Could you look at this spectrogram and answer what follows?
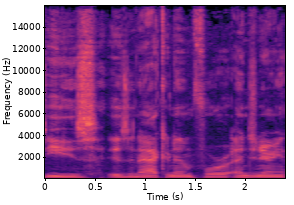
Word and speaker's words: EES: EES, which is pronounced ease, is an acronym for Engineering Equation Solver. The previous video in this section described how we can use ease to create and run a parametric table.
